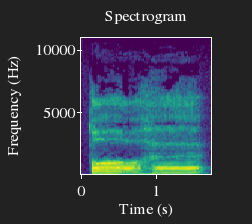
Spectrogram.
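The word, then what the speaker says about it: طه: Ensuite, Taha. Donc là, 2 temps, 2 temps. Taha.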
